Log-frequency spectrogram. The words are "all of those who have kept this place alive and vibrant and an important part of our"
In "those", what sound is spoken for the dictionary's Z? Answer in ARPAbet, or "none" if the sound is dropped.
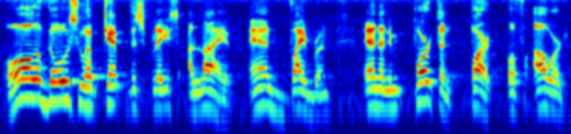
S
